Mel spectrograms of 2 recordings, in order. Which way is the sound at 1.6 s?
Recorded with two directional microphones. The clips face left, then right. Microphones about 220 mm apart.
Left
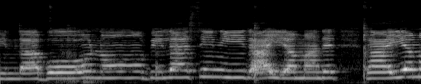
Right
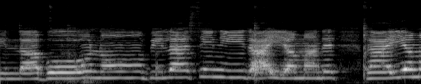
15° right (ahead or behind).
